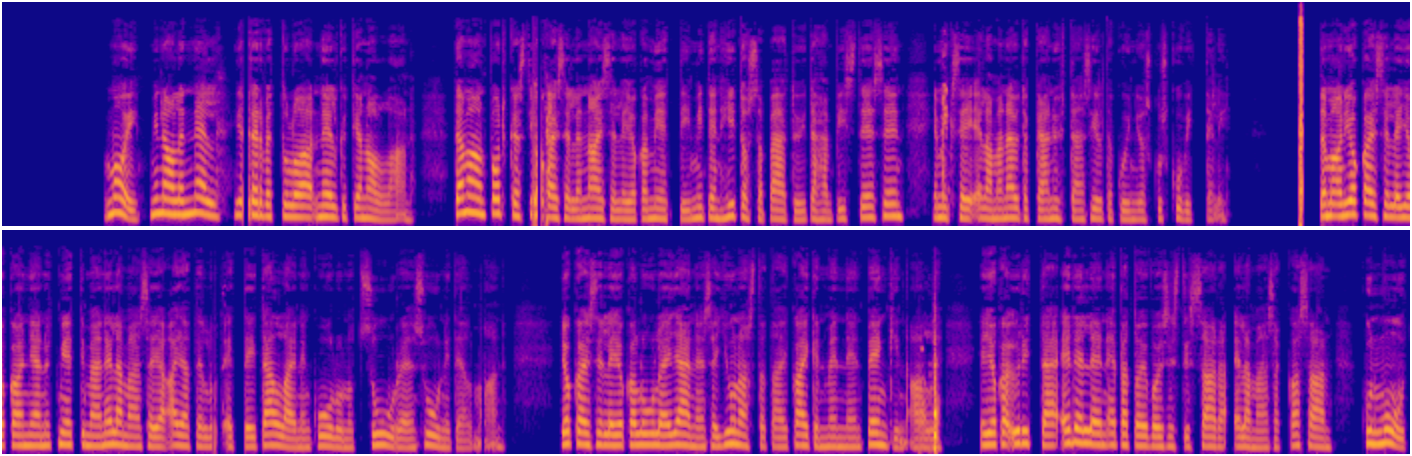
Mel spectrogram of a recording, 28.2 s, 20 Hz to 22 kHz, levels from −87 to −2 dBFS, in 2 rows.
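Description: Eight corrupt frame decoded hits, at 2.40, 5.30, 6.66, 9.39, 12.97, 16.18, 18.87 and 23.25 s, each under a quarter second. Damaged frames get played anyway, spraying energy into wrong frequencies as chirpy blips. The loudest are at 12.97 and 23.25, and 6.66 is the faintest.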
